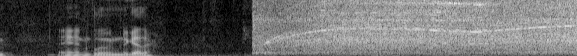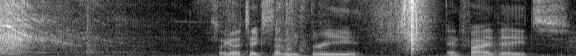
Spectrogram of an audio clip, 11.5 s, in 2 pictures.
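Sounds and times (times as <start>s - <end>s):
speech: 0.0s - 1.6s, 8.0s - 9.5s, 10.2s - 11.5s
miter saw cutting wood boards to length: 2.5s - 7.3s, 9.4s - 10.1s.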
